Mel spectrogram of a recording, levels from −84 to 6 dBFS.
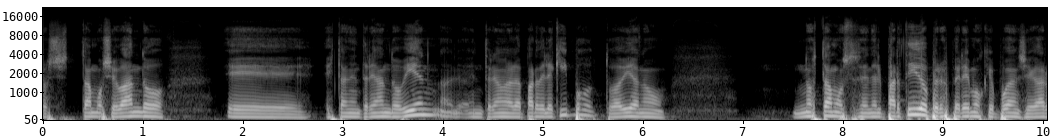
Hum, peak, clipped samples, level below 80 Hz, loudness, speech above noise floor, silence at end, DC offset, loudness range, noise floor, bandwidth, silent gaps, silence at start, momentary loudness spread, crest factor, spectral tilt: none; -4 dBFS; under 0.1%; -26 dBFS; -20 LUFS; 37 dB; 0 s; under 0.1%; 6 LU; -56 dBFS; 12 kHz; none; 0 s; 13 LU; 16 dB; -8 dB/octave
